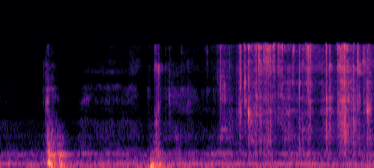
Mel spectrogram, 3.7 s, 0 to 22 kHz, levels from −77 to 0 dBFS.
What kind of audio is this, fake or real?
fake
